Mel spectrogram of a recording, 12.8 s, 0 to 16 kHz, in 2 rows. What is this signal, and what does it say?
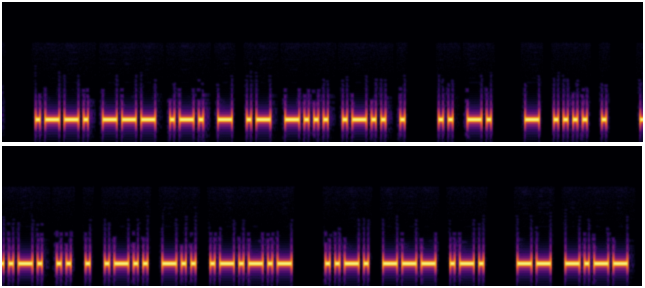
Morse code, heard as a keyed tone, about 25 wpm, 600 Hz. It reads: PORTABLE IN THE FIELD. FOR MY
